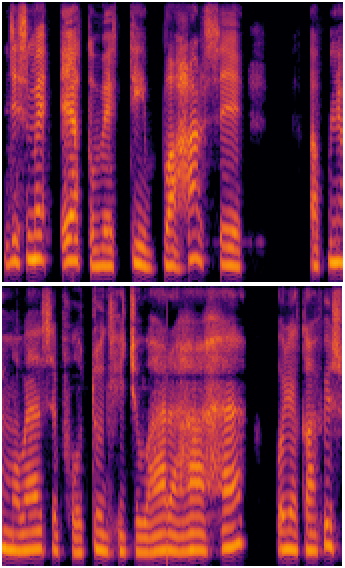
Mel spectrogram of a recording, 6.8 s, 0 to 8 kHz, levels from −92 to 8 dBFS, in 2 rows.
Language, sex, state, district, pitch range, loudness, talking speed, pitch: Hindi, male, Bihar, Bhagalpur, 175-220 Hz, -18 LUFS, 105 wpm, 185 Hz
